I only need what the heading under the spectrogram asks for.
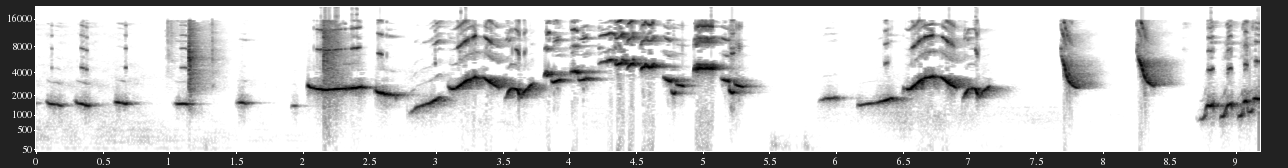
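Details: White-rumped shama, relaxed song with cililin and ciblek phrases; soft repeated whistles at the start, then a loud rich run of rising and falling whistled notes and warbles, with brief sharp chips between.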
